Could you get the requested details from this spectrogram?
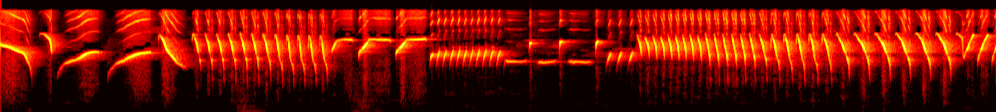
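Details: Lure song for getting a pet canary to answer in energetic 'gacor' style: falling whistled sweeps open into long, fast, rattling trills at a high pitch, broken by a few short flat notes.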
